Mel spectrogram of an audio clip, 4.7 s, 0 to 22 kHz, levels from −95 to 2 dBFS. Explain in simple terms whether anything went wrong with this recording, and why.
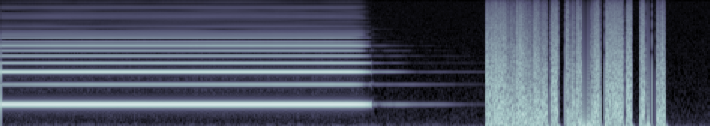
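Something went wrong near the end of this music, from about 3.23 to 4.43 seconds: a loose connector crackle. A plug or socket in the signal path isn't making steady contact, perhaps because it's worn or dirty, so as it shifts it keeps connecting and disconnecting many times a second. Each break chops the music, and each reconnection can add a small pop. For just over a second you hear irregular scratchy crackling breaking up the sound.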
